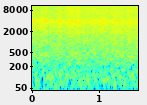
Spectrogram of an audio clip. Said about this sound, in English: But the water keeps rushing over to the edge of the falls.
